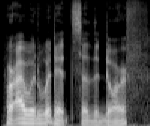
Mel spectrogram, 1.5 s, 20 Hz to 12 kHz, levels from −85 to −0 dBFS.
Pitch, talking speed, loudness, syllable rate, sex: 100 Hz, 320 wpm, -20 LUFS, 6.6 syllables/s, male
